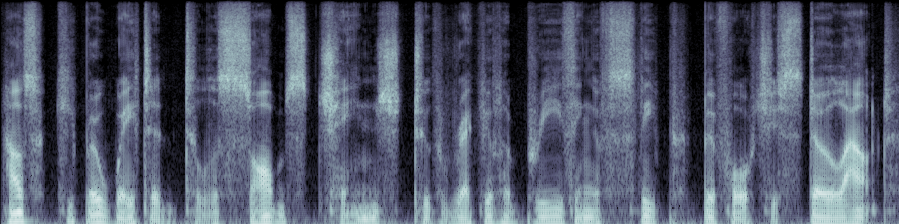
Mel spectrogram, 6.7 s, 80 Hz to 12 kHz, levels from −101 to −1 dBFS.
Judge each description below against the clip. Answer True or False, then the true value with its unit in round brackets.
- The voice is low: True (75 Hz)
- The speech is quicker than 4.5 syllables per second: False (4.3 syllables/s)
